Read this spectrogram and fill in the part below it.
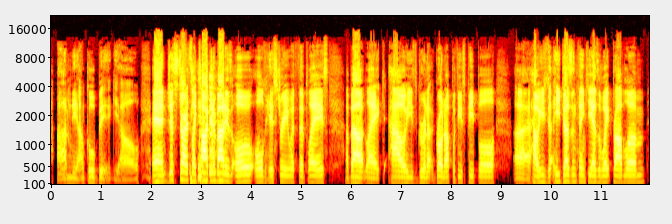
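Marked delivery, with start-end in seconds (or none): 0.1-1.8 put-on jazzy voice, quieter and slower. Describing a fat cat character's own episode, doing a deep jazzy Nyanko Big voice. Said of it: "this deep, like, jazzy voice".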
